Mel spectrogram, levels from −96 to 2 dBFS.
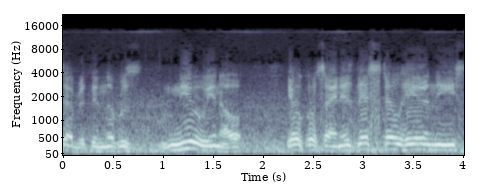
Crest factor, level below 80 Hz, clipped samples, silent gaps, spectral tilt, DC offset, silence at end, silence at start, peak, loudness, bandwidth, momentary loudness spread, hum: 10 dB; -40 dBFS; under 0.1%; none; -8 dB/octave; under 0.1%; 0 s; 0 s; -2 dBFS; -12 LUFS; 14 kHz; 7 LU; none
